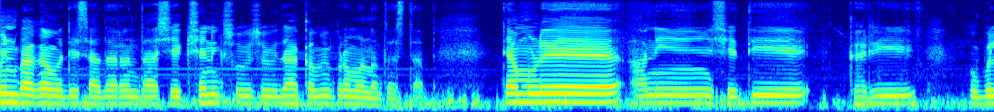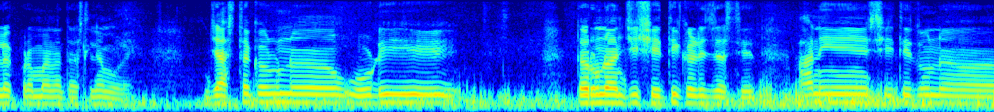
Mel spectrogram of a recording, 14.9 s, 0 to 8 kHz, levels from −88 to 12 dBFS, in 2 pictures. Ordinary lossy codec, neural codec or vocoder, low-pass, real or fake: none; none; none; real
